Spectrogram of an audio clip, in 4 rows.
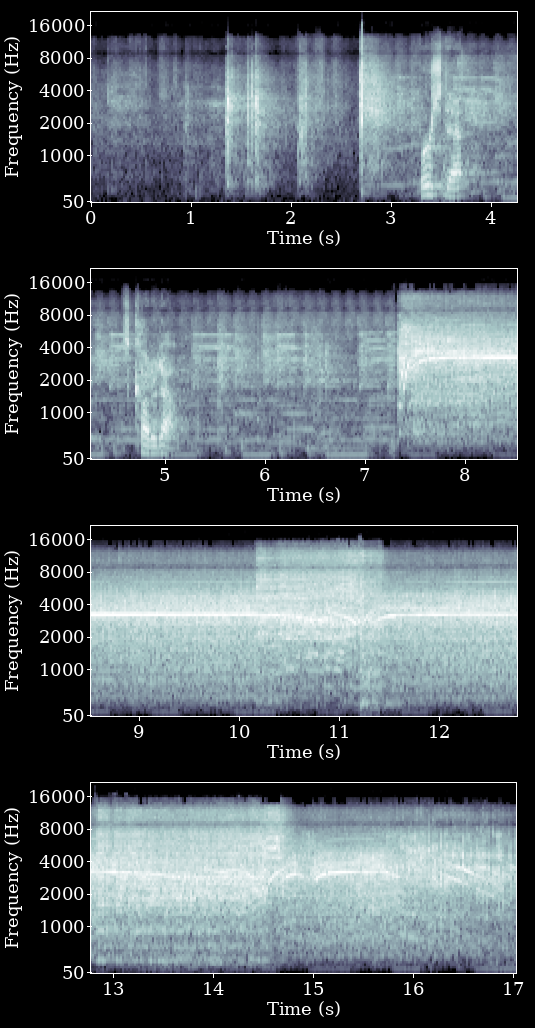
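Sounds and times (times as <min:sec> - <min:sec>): power tool cutting sheet steel: 0:07.3 - 0:17.0.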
